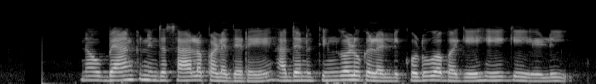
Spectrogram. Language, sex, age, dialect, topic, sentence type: Kannada, female, 25-30, Coastal/Dakshin, banking, question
